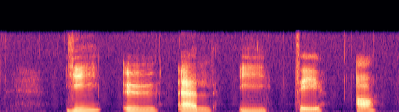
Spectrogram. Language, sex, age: Swedish, female, 24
